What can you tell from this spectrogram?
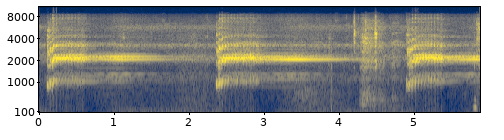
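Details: Three long, even, ringing trills come from a frog in a rain barrel, each roughly two seconds long and separated by short gaps. A faint clatter is heard near the end.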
